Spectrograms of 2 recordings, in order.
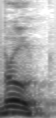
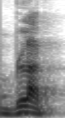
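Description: First: The vowel is an 'oo' sound. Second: The vowel is a short 'uh' sound. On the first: The speaker calls it wrong. "ไม่ใช่" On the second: The speaker calls it right. "เสียงมันเป็นอะสัญลักษณ์นี้นะครับอะก็คำนี้จึงอ่านว่า"

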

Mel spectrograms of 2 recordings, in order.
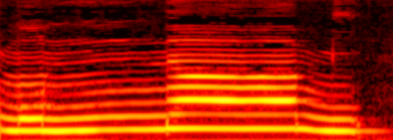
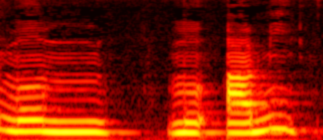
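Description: First: The n sound links into the next word. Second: The two words are said without linking. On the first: The speaker calls it right. "j'ai dit mon ami ... c'est plus joli quand on fait la liaison" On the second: The speaker calls it wrong. "J'ai pas dit mon ami"

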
